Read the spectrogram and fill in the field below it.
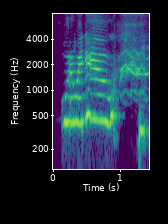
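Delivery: high, loud, laughing cry; panicked actor. Retold or imitated. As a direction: wail it in helpless panic. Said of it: "he was just like".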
